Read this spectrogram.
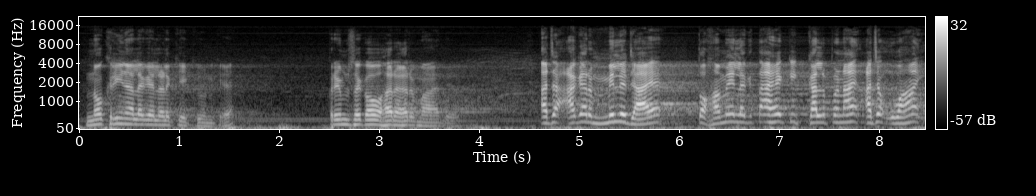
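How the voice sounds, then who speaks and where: A high-voiced male preacher tells playful stories and calls out to his listeners for replies. His tone is bright and ringing. The sound carries the long echo of a large hall, with faint music in the background. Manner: lively storyteller, calls out to crowd for responses. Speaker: Ram Katha preacher. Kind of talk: humorous sermon with storytelling.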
